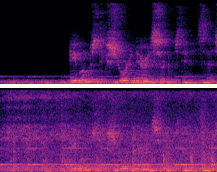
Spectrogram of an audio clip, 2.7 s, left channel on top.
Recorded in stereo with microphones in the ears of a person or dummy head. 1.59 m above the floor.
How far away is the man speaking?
About 0.6 m.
